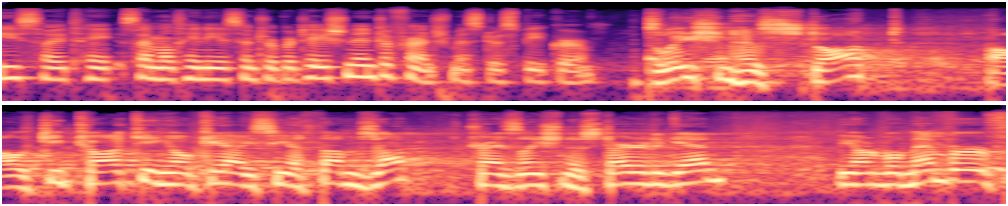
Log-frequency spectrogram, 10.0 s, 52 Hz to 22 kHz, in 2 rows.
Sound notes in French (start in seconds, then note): 2.1 voix de l'interprète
